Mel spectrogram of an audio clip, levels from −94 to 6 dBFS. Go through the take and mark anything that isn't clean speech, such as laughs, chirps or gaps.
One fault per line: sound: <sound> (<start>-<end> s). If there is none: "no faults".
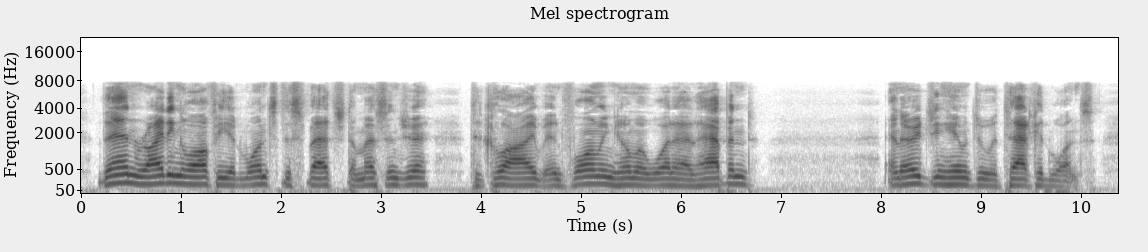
no faults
